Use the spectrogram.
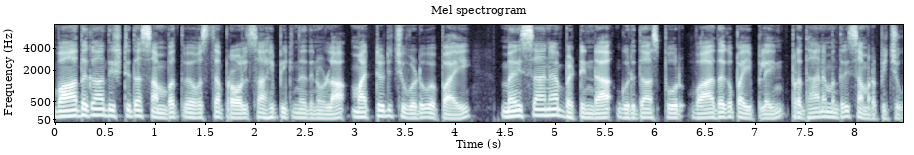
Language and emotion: Malayalam, neutral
